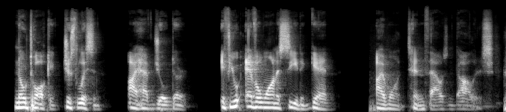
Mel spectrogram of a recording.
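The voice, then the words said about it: Deep Darth Vader villain voice. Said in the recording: “called in with a voice changer as Darth Vader”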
